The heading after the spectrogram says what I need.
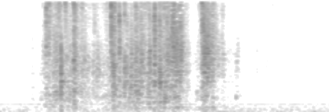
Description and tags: Newspaper page drop
Dropping a light newspaper to the ground.
newspaper, paper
